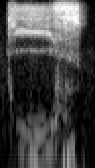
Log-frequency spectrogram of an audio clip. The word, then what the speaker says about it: keys: all right sure and be careful about pronouncing keys right remind you of Peace like peace man okay be careful all right Mak sure it's a long sound e not the other word with a short sound okay okay okay now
